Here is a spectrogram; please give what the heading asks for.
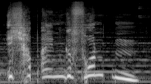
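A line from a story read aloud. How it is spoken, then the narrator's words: Shouted. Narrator (German): rief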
